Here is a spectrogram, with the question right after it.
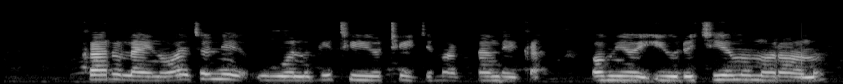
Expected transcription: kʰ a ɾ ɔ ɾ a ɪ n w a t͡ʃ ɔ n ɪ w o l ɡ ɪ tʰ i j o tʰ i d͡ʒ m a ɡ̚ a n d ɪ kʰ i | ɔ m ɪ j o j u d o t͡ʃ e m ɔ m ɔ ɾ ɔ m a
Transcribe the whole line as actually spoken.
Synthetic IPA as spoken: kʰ a ɾ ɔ l a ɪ n w a t͡ʃ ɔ n ɪ w o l ɡ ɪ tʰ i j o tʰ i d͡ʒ m a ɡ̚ a n d ɪ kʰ a | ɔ m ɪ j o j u d o t͡ʃ e m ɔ m ɔ ɾ ɔ m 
